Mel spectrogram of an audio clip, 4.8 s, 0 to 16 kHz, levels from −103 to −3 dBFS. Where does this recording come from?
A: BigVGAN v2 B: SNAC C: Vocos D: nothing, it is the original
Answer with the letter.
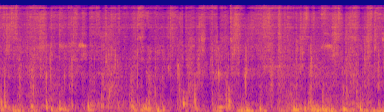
B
